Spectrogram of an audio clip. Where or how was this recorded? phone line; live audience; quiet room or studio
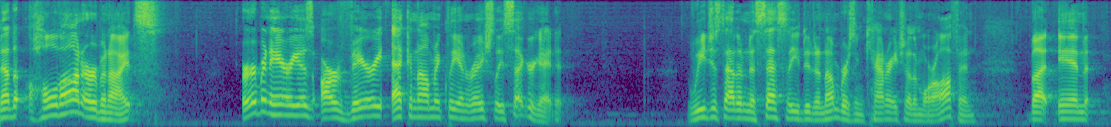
live audience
